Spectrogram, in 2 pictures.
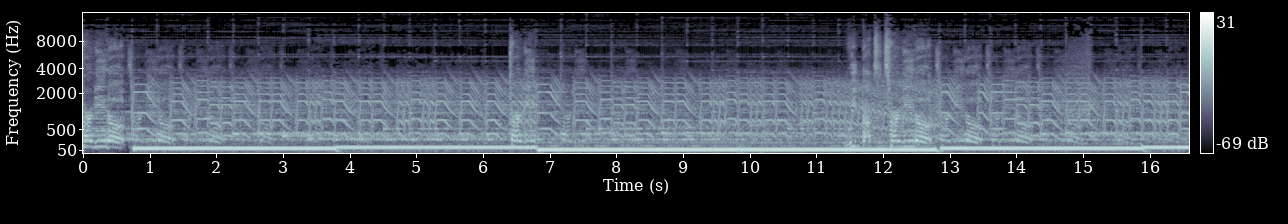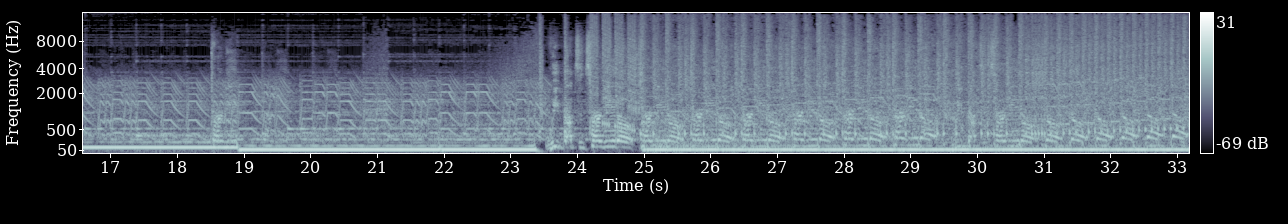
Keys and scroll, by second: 9.1 ctrl+shift+space, 10.7 ctrl+shift+space, 11.4 ctrl+shift+space, 12.7 ctrl+shift+space, 14.3 ctrl+space, 29.7 ctrl+space, 32.7 ctrl+space.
